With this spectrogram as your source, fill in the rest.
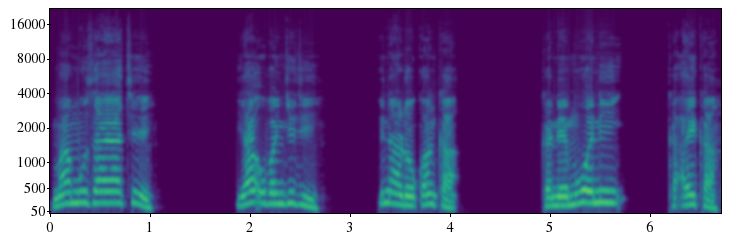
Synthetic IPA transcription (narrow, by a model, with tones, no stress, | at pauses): maː˦muː˦s̬aː˦jaː˦t͡ʃeː˦˨ | jaː˦ʔʊ˨bɐ˦ŋɡʲɪ˦d͡ʒiː˨ | ʔɪ˦naː˨ɽoː˨kʷʼɐ˦ŋka˨ʔ | ka˨neː˨mi˦wɐ˦ni˦ | ka˨ʔa˦jka˨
